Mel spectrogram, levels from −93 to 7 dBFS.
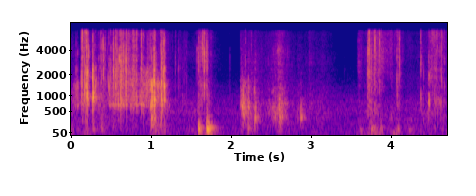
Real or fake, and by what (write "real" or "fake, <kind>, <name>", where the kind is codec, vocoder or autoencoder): real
